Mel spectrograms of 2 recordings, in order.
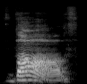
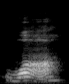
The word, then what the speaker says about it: Vav: The letter is called the Vav, or some pronounce it as Wa.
